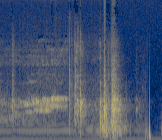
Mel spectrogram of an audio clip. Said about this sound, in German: Mach mal die Tür zu.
